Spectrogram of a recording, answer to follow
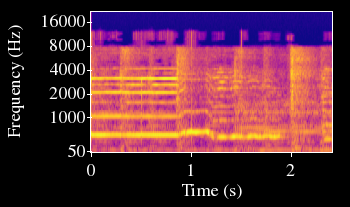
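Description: A woman singing one long held note over a recorded pop backing track with drums and guitar; the note steps up briefly about halfway through, then settles back down.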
